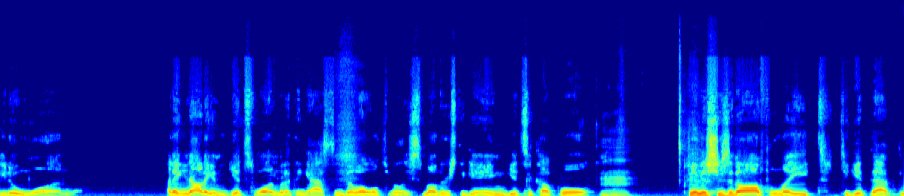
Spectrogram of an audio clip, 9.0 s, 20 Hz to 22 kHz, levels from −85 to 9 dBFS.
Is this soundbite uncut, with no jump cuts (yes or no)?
yes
